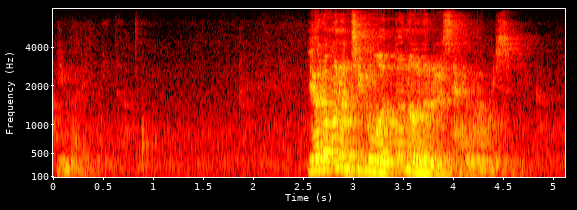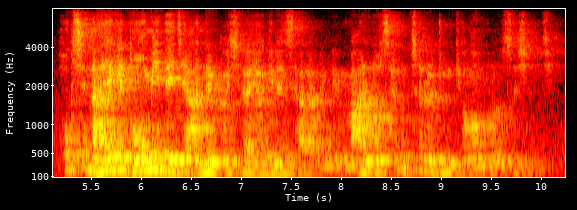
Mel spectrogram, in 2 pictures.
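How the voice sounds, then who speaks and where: A man preaches with earnest conviction, building to emphatic calls to his congregation. His voice sits a little high for a man. The recording is distant and bathed in heavy church reverb, with faint noise underneath. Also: a bit bright. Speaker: senior pastor. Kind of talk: sermon. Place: church sanctuary. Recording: echoey church hall, mic at a distance.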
